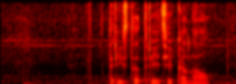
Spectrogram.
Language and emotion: Russian, neutral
